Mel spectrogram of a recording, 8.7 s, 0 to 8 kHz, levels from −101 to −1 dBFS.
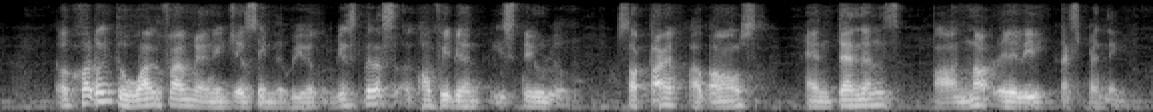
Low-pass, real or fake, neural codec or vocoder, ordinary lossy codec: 7.2 kHz; fake; codec, 24 kHz, 1.5 kbps, HILCodec; none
